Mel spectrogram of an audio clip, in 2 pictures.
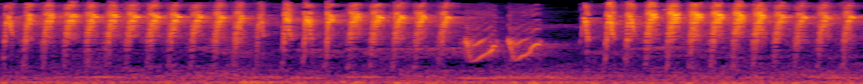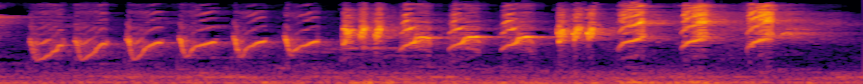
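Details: Long-tailed shrike in full chattering song packed with varied fill-in phrases: rapid high buzzy trills alternating with series of upslurred whistled notes, repeated five or six times, then higher rising notes.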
